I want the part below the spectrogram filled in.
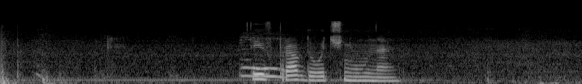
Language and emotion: Russian, neutral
